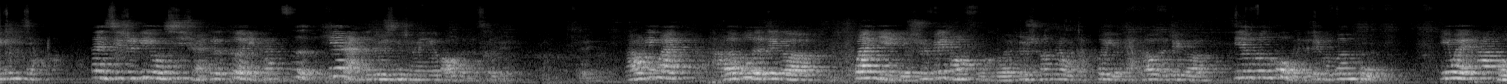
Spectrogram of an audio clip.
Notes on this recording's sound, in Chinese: 本期音频来自2019DNOC期权夏季嘉年华，圆桌论坛部分内容分享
